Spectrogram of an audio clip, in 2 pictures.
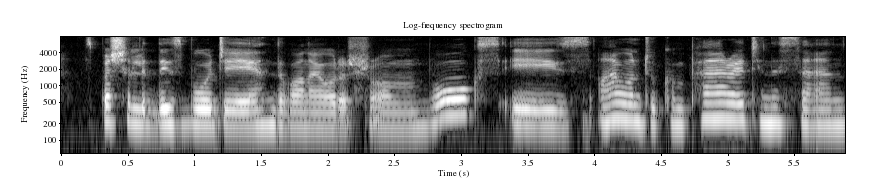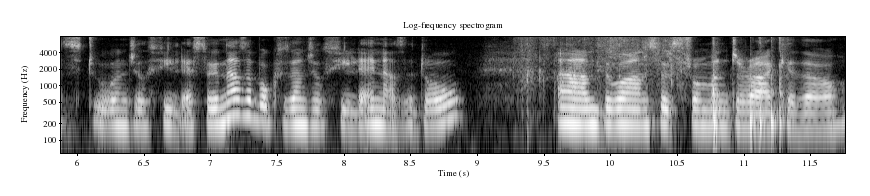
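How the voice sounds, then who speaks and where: Soft-spoken, a woman talks at a moderate pace and medium pitch with ordinary pitch variation. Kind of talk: casual talk to camera, unboxing. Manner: quiet, soft-spoken.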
